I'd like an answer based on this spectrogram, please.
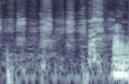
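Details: A pug makes snorting, huffing noises in short repeated bursts while play fighting with a boxer dog.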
